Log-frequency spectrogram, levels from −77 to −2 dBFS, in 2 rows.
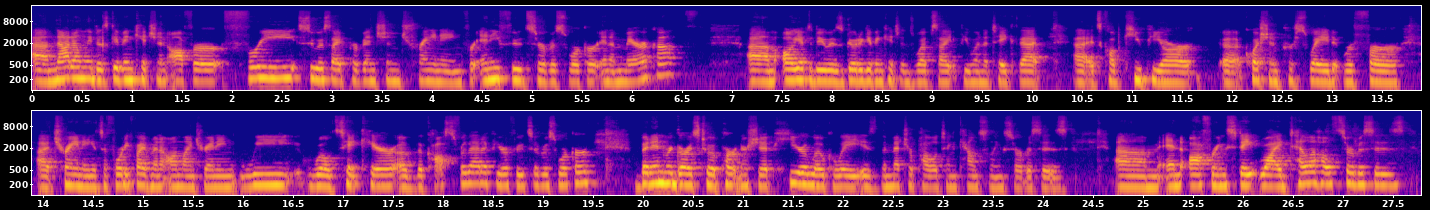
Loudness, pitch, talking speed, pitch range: -18 LUFS, 185 Hz, 185 wpm, 175-195 Hz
